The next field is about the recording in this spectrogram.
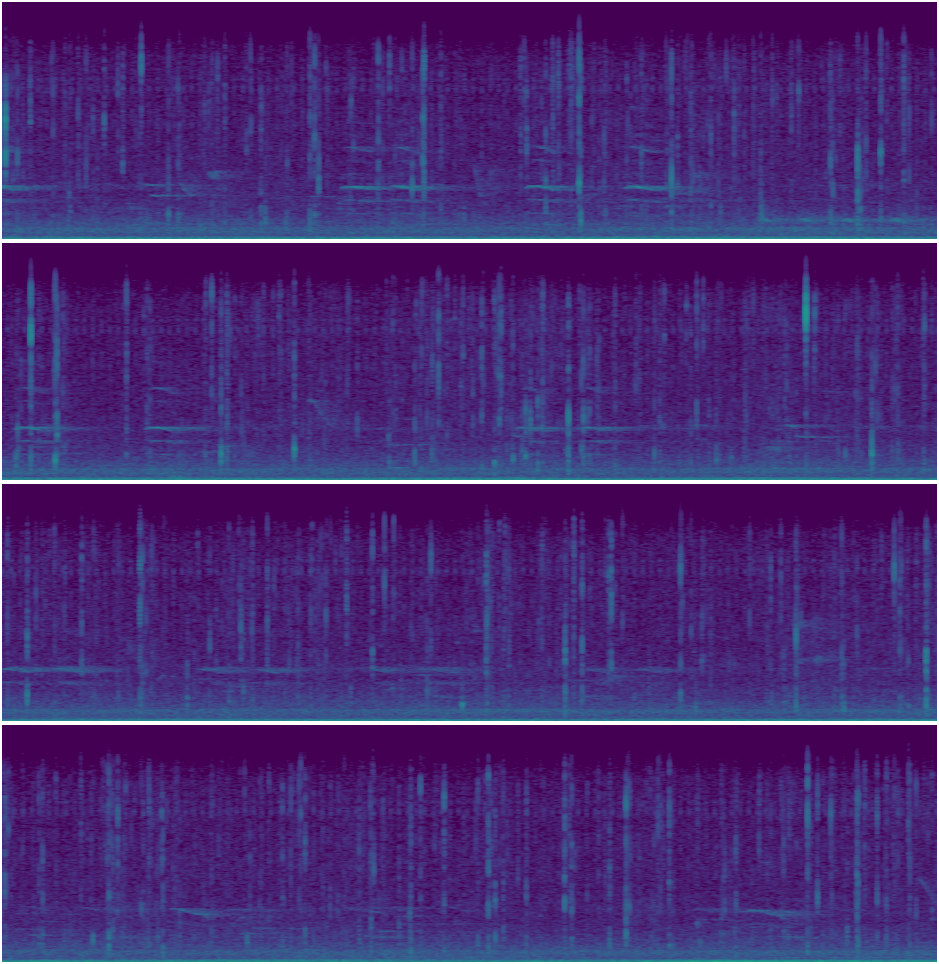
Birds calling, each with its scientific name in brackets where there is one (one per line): American Robin (Turdus migratorius)
Wood Thrush (Hylocichla mustelina)
Blue Jay (Cyanocitta cristata)
Blue-headed Vireo (Vireo solitarius)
